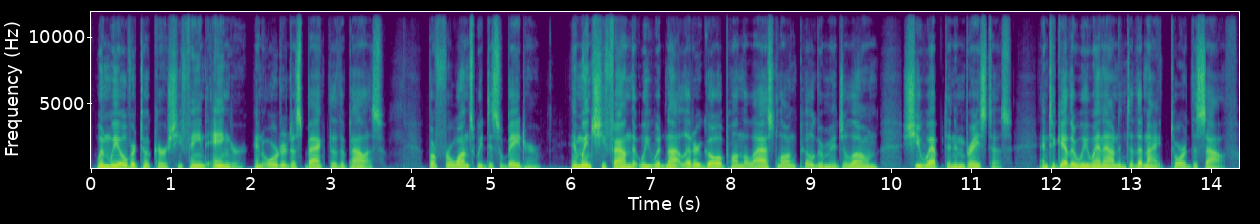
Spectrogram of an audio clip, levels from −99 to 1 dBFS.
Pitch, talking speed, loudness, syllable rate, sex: 135 Hz, 220 wpm, -19 LUFS, 6.0 syllables/s, male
